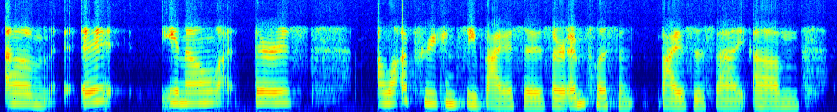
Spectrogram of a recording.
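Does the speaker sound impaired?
Yes: cleft lip and palate; cleft lip and cleft palate from birth, 14 surgeries to repair.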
